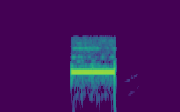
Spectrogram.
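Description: A telephone voicemail beep plays on a call: a single short, clean mid-pitched tone that starts and stops abruptly, with silence around it.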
